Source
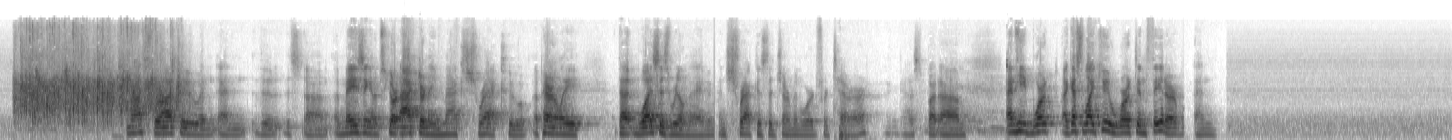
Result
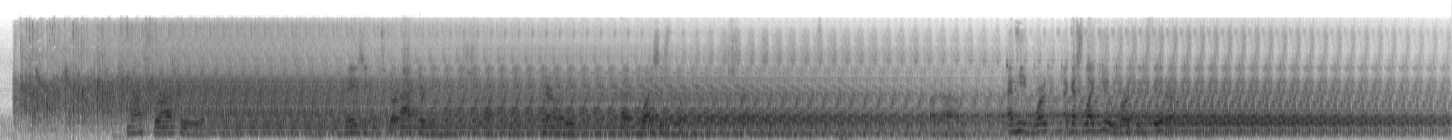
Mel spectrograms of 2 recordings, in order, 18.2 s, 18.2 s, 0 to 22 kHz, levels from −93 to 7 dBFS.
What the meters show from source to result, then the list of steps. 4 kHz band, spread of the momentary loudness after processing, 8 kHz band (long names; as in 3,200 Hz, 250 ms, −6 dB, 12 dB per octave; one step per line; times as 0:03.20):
+3.5 dB, 7 LU, +3.0 dB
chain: echo that builds up and dies away 171 ms, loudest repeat 8, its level −9.5 dB
level −1 dB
